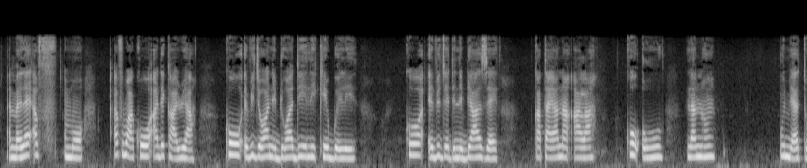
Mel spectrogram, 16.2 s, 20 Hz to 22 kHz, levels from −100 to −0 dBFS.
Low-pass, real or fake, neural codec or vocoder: 9.9 kHz; fake; codec, 24 kHz, 0.9 kbps, WavTokenizer, medium speech release version 1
